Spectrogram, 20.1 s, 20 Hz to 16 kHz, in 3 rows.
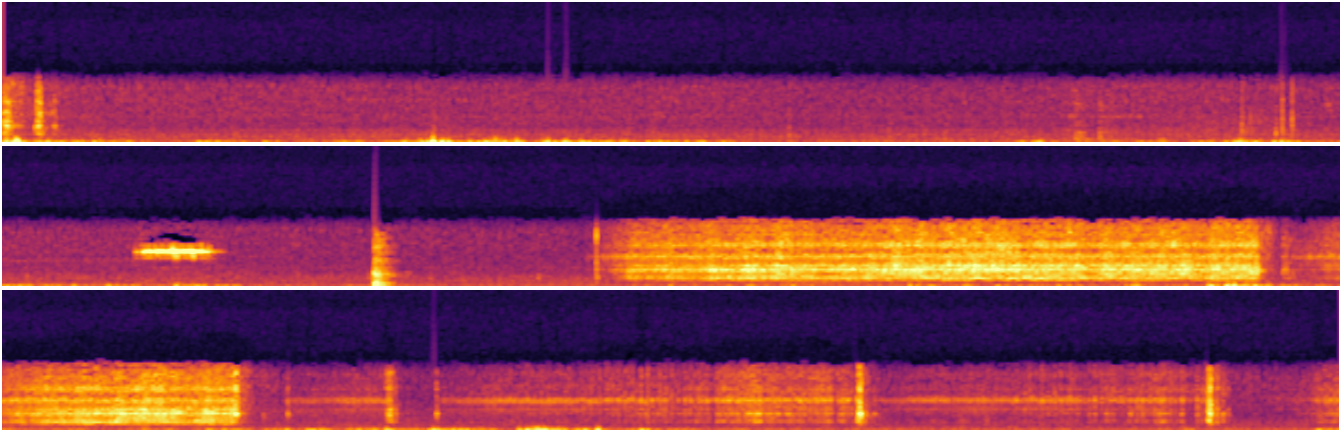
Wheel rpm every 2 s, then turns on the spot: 0, 0, 0, 0, 20, 70, 50, 10, 0, 10.
none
